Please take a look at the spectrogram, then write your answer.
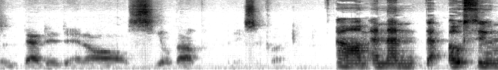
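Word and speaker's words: Osun: and all and then Oh soon is not to be confused with Oshun but it's spelt o s UN yeah so that is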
